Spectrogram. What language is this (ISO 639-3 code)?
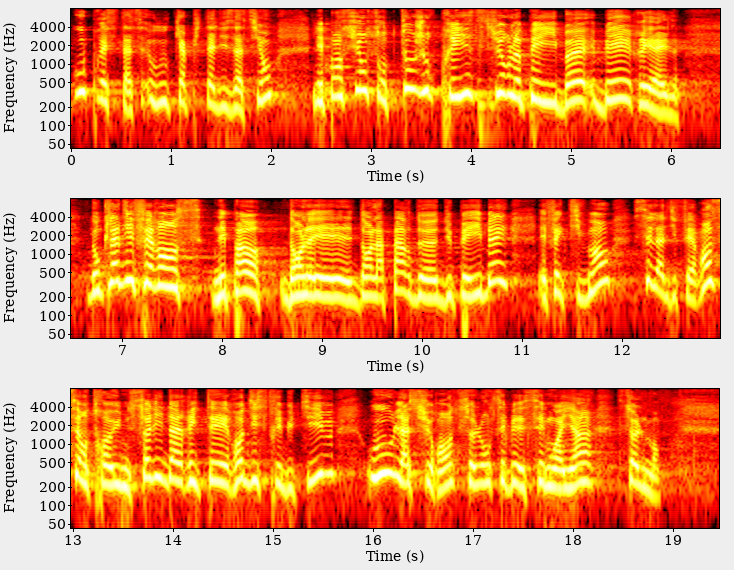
fra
